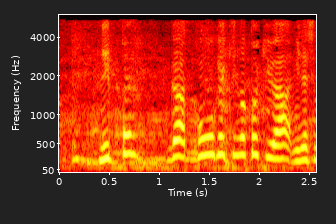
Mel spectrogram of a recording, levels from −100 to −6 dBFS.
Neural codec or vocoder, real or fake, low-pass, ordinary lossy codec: codec, 16 kHz, 4 kbps, FreqCodec, smaller model; fake; 5.4 kHz; MP3, 32 kbps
